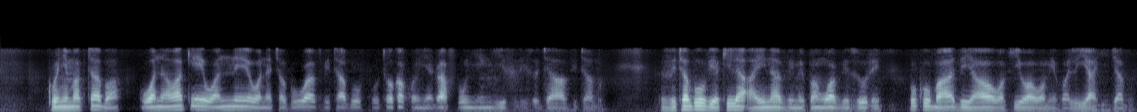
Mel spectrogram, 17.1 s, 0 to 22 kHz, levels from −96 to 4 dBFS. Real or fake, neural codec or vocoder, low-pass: fake; codec, 24 kHz, 0.5 kbps, DualCodec; 3.6 kHz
